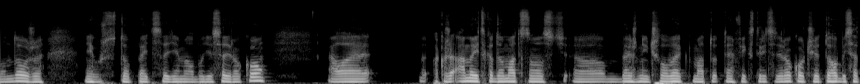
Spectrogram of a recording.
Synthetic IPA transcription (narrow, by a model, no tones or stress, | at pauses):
ɔnd̪ɔʊʒɛɲɛɣuʃt̪ɔpɛcsɛɟɛmalɛbɔɟɛsaɟɾɔkɔʊ | alɛ | ʔakɔʒɛ̰ʔamɛɾit͡skaːd̪ɔmaːt͡snɔscbɛʒniːt͡ʃlɔʋɛɡmaːt̪ut̪ɛnfikst̪ɾit͡saɟɾɔkɔʊt͡ʃiʒɛt̪ɔɦɔbisa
